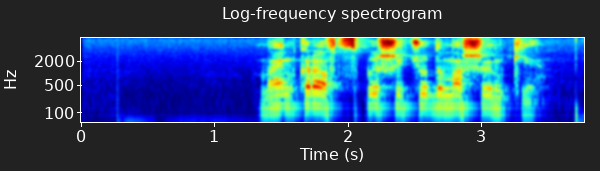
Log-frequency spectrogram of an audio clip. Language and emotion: Russian, neutral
